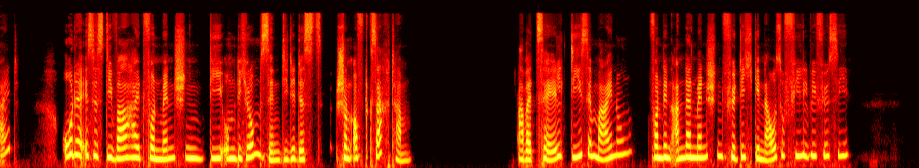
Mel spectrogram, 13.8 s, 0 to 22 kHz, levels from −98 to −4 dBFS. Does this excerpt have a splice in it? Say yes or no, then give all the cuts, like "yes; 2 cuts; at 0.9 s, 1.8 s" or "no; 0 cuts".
no; 0 cuts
